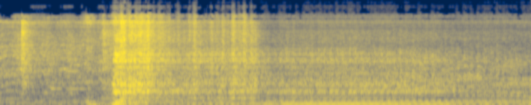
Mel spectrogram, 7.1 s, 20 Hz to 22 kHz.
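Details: LS3 Camaro V8, first start after stuck lifter removed and new cam and lifters fitted (previously backfiring through intake and ticking): brief crank, catches with a blip, settles to steady even idle with no ticking; normal.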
